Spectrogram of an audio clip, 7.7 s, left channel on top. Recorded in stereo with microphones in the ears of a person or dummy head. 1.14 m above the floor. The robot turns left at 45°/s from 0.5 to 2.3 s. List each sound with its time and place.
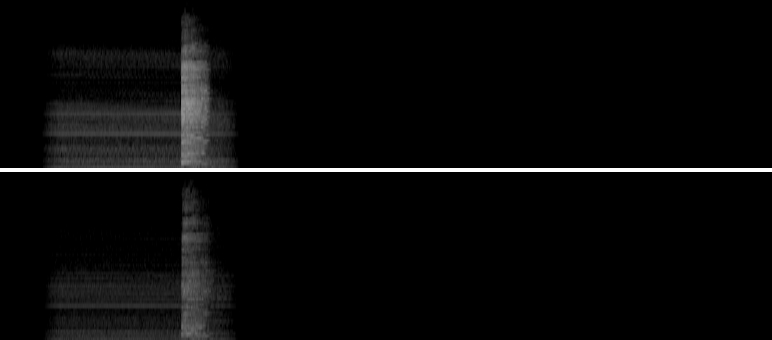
1.8 s a cupboard door: 80° left, 0.5 m; by 2.2 s 65° left (ahead or behind), 0.5 m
